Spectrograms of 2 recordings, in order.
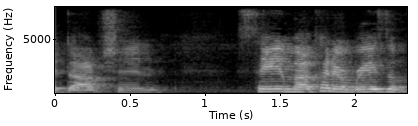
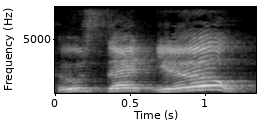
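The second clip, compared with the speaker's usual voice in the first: mock menace; 4 semitones higher, 8 dB louder, much slower than usual. Mock menacing reaction to movie.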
